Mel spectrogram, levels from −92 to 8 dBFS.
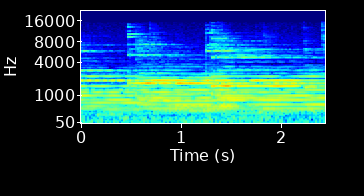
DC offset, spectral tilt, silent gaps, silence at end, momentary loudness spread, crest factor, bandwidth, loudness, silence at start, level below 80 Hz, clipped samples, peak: under 0.1%; -1.5 dB/octave; none; 0 s; 6 LU; 14 dB; over 20 kHz; -22 LUFS; 0 s; -54 dBFS; under 0.1%; -10 dBFS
